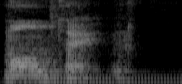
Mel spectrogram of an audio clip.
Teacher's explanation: Okay, the next most common food is the crochet, a stressed syllable or beat, if you like, followed by an unstressed one, as in the word mountain.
